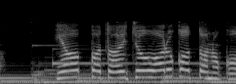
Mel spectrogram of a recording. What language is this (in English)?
Japanese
